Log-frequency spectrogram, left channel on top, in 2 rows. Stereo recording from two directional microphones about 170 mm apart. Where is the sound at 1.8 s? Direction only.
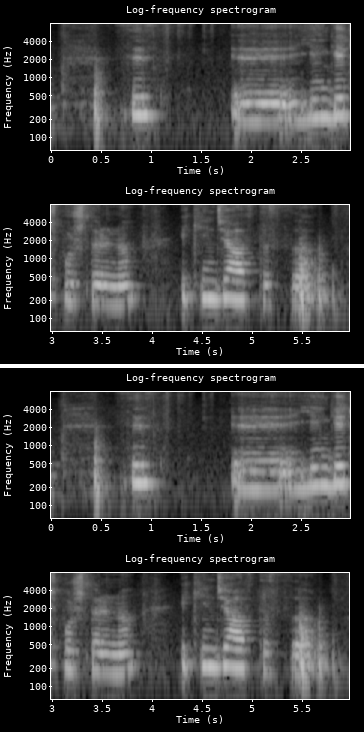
40° right (ahead or behind).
